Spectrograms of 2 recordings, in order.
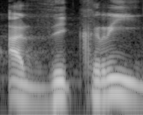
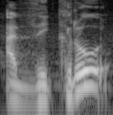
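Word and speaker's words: ٱلذِّكْرِ: karena dia mudhof ilaih maka membacanya adzikri gak boleh dibaca adzikru Dibaca adzikro Tuhan lalu oleh nah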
